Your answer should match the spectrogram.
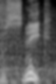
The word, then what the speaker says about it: Snyk: Welcome, he's the CEO of Snyk. Not spelled like sneak, you'll see it on the lower third.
